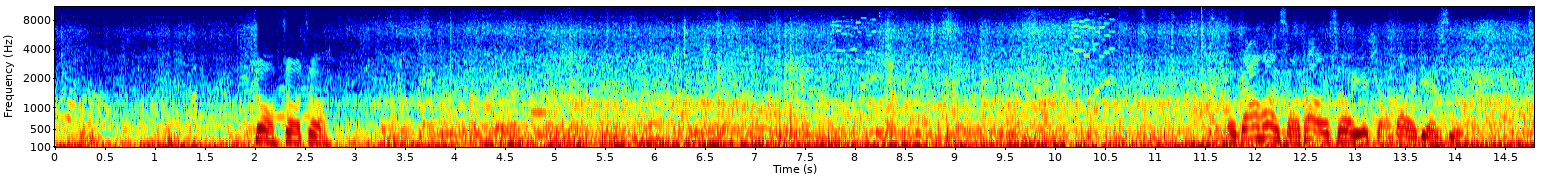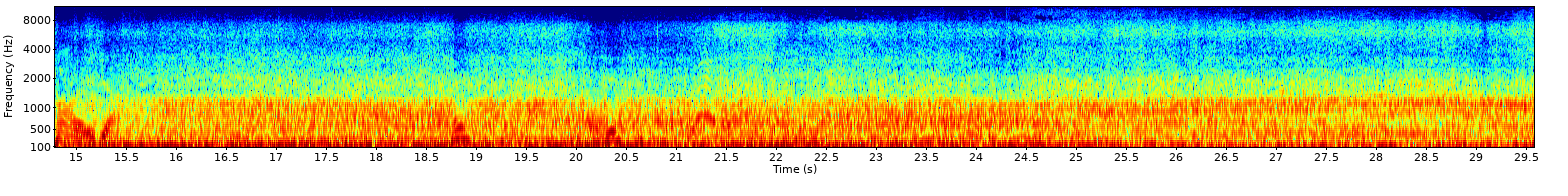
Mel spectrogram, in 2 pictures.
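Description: Wind blows steadily into a microphone outdoors.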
